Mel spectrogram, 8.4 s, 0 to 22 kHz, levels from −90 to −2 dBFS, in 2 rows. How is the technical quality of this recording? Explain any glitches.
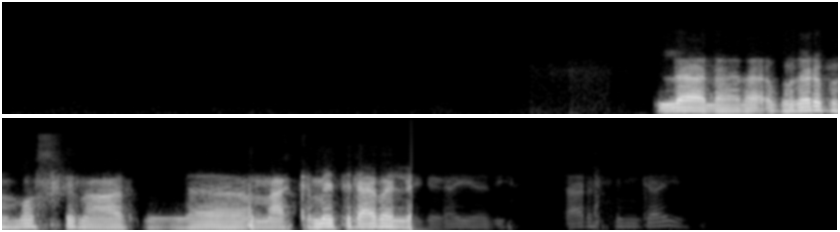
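One fault stands out, near the end of the speech. From 6.24 s to the end at 8.36 s, the voice drops away sharply, by about 37 dB. What remains is a faint trace. The likely cause is one channel inverted. One side of the stereo pair has its polarity flipped. When the two sides are summed to mono, everything they share cancels. A centred voice is almost entirely shared, so it nearly vanishes. Only the small difference between the channels survives.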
